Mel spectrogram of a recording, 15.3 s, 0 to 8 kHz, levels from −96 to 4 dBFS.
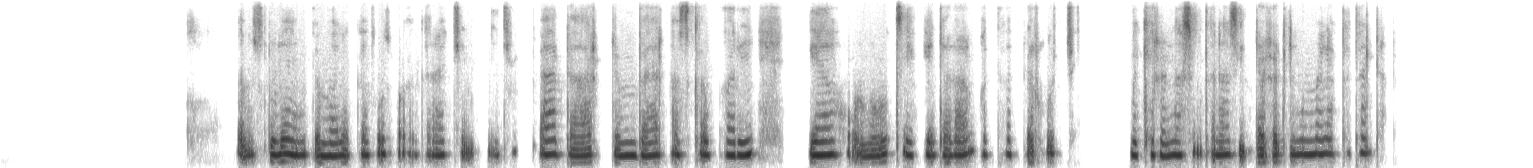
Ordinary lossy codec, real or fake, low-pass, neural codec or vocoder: Opus, 16 kbps; fake; 7.2 kHz; codec, 16 kHz, 4 kbps, FunCodec, trained on LibriTTS, 50 frames a second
